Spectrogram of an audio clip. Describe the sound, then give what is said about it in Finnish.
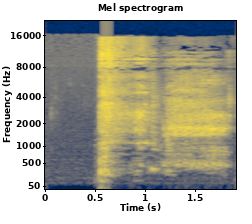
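A single loud, drawn-out burp erupts abruptly after a moment of silence, rasping for over a second before trailing off, with no talking. “Mä röyhtäsin.”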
